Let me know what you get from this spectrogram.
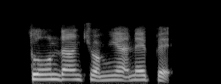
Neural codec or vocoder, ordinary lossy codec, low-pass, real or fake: autoencoder, 48 kHz, 32 numbers a frame, DAC-VAE, trained on Japanese speech; Opus, 16 kbps; 7.2 kHz; fake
